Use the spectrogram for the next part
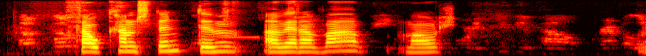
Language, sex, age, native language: Icelandic, male, 20-29, Icelandic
